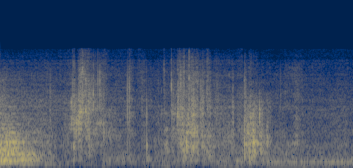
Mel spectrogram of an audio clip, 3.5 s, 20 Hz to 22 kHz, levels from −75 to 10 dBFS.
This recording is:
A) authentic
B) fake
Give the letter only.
B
